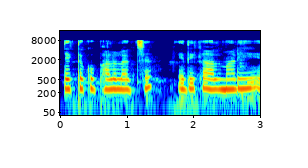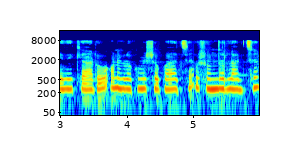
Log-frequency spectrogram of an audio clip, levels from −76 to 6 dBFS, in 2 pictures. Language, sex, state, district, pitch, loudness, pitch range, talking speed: Bengali, female, West Bengal, North 24 Parganas, 260 Hz, -18 LUFS, 255-270 Hz, 140 wpm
